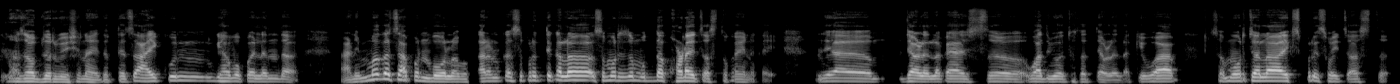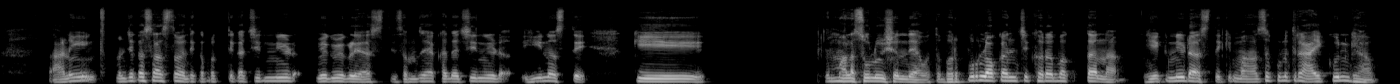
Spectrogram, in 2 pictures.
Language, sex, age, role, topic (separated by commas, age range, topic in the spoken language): Marathi, male, 35-39, guest, बोलणं थांबवून नीट ऐकण्याची सवय तुम्ही कशी लावता?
